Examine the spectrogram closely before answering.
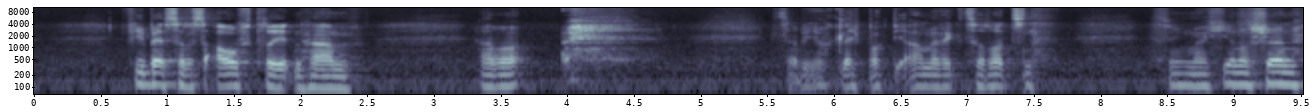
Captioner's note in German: japst; seufzt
